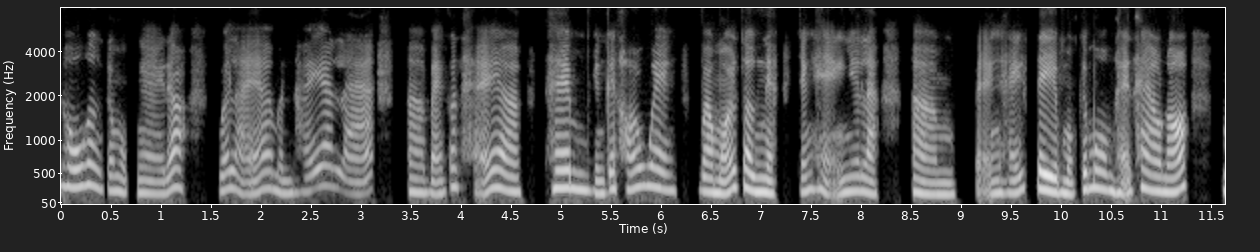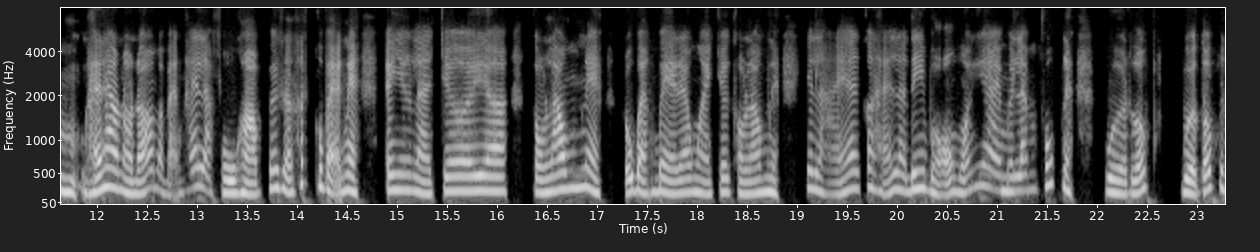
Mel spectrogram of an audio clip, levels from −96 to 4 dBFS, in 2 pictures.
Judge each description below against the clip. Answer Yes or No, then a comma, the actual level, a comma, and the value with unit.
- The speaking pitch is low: No, high, 220 Hz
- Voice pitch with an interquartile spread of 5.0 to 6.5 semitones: No, average, 4.6 semitones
